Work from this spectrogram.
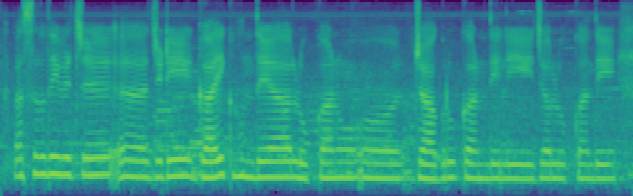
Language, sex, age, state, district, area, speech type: Punjabi, female, 18-30, Punjab, Bathinda, rural, spontaneous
